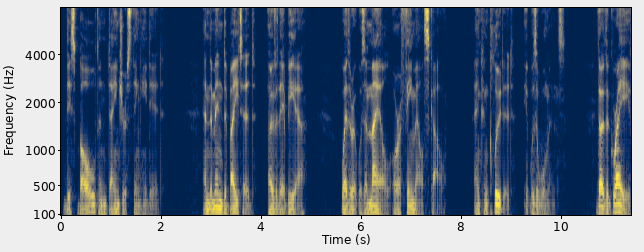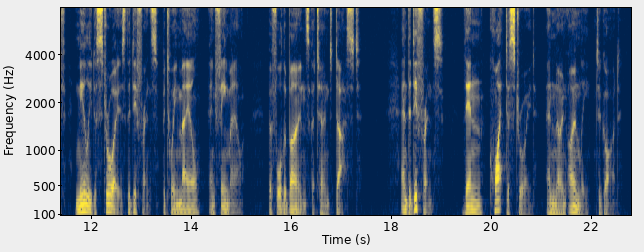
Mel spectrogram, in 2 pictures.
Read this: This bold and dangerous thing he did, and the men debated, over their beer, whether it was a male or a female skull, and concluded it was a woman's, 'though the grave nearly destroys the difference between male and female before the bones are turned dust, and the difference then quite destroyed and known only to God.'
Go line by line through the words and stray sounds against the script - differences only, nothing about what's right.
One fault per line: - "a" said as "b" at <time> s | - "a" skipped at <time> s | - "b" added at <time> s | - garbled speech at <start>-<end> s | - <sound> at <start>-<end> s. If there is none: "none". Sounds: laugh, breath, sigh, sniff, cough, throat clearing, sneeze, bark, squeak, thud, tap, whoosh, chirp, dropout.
none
